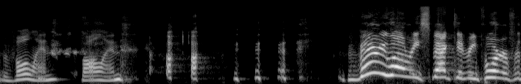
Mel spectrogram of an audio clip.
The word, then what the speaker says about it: Volin: And then Ben, I want to say violin, but Volin.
